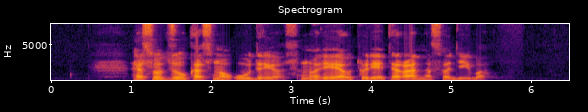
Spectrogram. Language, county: Lithuanian, Vilnius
